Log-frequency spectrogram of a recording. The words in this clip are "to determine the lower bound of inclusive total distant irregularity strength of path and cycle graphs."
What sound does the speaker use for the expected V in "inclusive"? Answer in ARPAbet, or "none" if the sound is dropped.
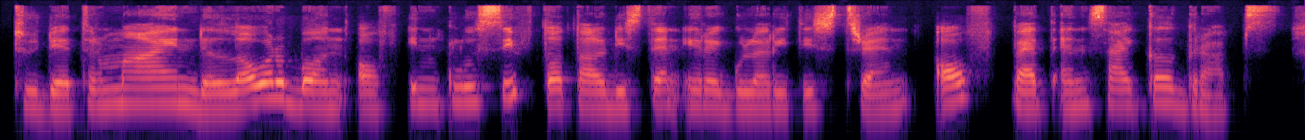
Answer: F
